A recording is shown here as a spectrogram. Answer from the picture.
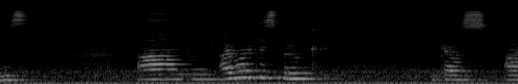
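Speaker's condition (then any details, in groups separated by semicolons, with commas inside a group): No condition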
